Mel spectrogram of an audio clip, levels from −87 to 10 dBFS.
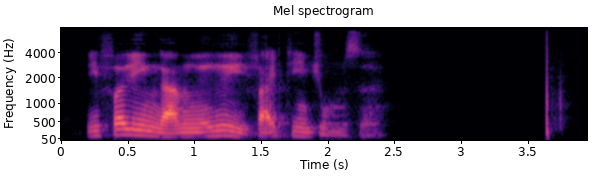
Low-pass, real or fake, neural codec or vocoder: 7.2 kHz; fake; autoencoder, 48 kHz, 32 numbers a frame, DAC-VAE, trained on Japanese speech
